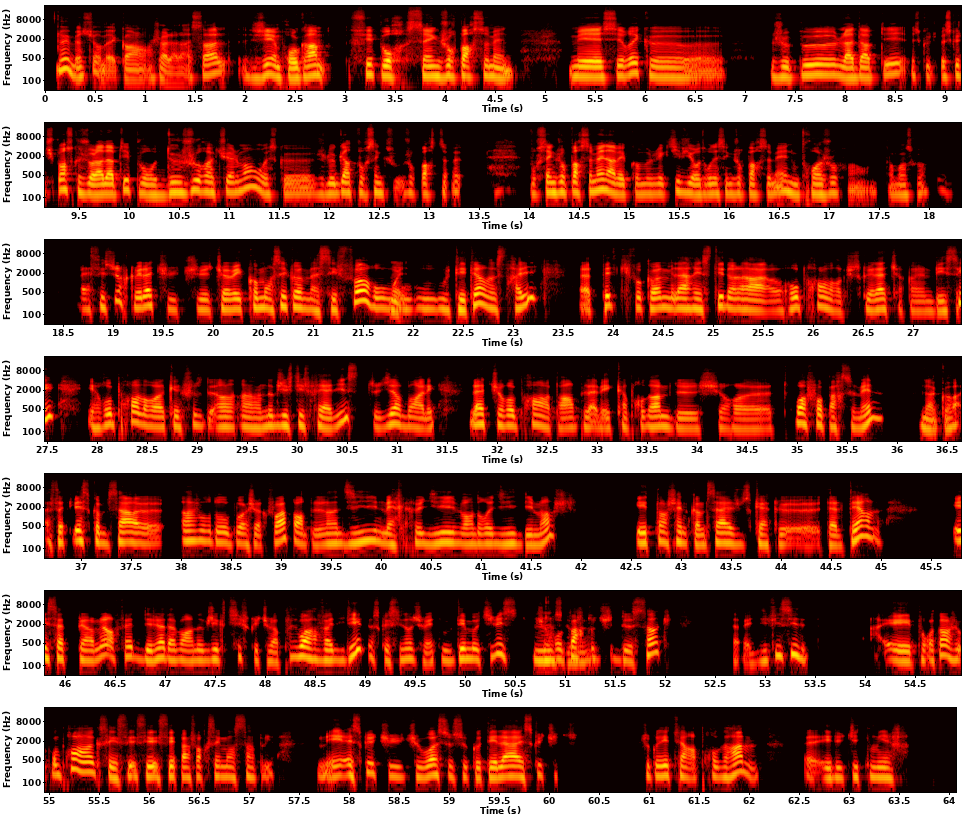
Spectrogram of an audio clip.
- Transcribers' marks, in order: stressed: "fort"; tapping
- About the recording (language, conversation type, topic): French, advice, Comment expliquer que vous ayez perdu votre motivation après un bon départ ?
